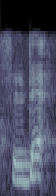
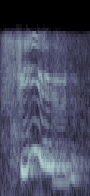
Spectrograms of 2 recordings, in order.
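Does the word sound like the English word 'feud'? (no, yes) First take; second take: no; yes. First: It does not sound like English feud. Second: It sounds like the English word feud. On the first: The speaker calls it right. "it's pronounced fude" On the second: The speaker calls it wrong. "You know, feud, like a fight. And I said, no. It's feud"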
